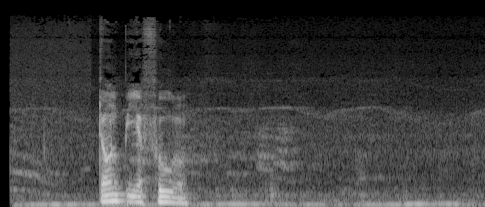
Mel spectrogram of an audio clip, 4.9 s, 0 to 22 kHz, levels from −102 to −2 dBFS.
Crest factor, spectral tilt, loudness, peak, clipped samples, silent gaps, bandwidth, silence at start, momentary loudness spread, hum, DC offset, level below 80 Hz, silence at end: 22 dB; -8 dB/octave; -25 LUFS; -8 dBFS; under 0.1%; none; 15 kHz; 0.1 s; 24 LU; none; under 0.1%; -42 dBFS; 0 s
